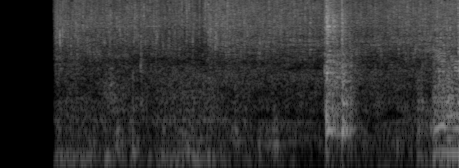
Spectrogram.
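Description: A kitchen faucet runs steadily as a knife is rinsed under it, a close, even rush of water with a louder splashing surge near the end and no talking.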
